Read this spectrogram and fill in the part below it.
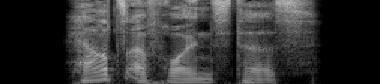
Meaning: strong/mixed nominative/accusative neuter singular superlative degree of herzerfreuend
- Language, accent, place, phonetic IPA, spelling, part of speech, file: German, Germany, Berlin, [ˈhɛʁt͡sʔɛɐ̯ˌfʁɔɪ̯ənt͡stəs], herzerfreuendstes, adjective, De-herzerfreuendstes.ogg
